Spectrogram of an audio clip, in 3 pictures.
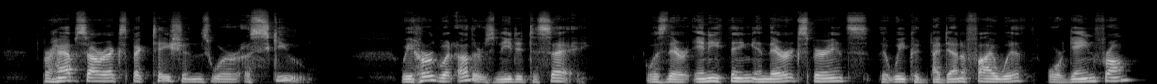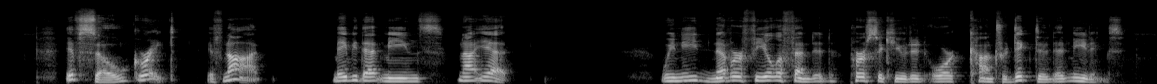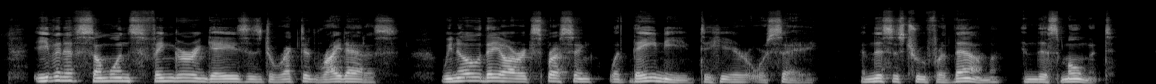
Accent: American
